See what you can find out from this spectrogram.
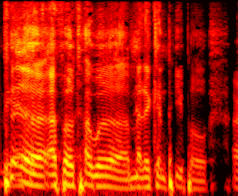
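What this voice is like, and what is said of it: Put-on French accent. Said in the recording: “my bestest French impersonation”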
